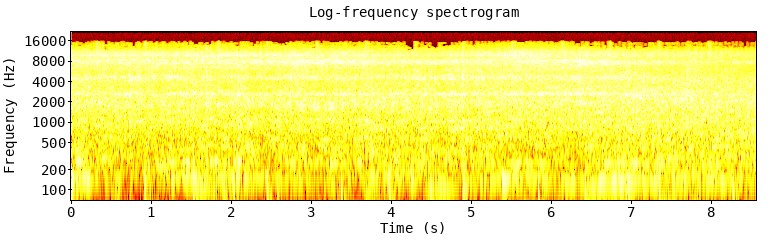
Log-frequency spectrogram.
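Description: Hornby OO gauge model of the A1 locomotive Tornado running on track, its bare mechanism heard with no sound decoder fitted: a steady electric motor and gear hum with irregular clicks of wheels on the rails, the coaches rumbling along behind.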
